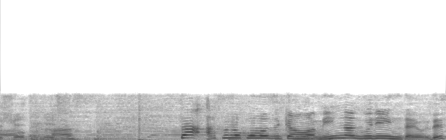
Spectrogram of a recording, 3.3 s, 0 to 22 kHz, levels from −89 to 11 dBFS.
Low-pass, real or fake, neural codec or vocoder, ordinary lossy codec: 7.2 kHz; fake; autoencoder, 48 kHz, 128 numbers a frame, DAC-VAE, trained on Japanese speech; Opus, 64 kbps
